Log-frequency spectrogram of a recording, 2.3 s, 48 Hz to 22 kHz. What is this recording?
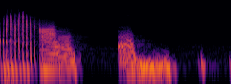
glicz 0007 1-Audio-Bunt 8
NoizDumpster, VST, breakcore, bunt, digital, drill, electronic, glitch, harsh, lesson, lo-fi, noise, rekombinacje, square-wave, synth-percussion, synthesized, tracker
